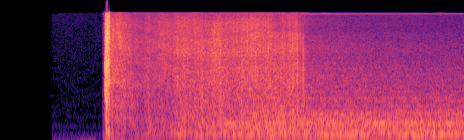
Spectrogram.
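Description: Silence, then a sudden loud bang about half a second in, followed by a hiss that holds for about a second and then drops to a quieter hiss.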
